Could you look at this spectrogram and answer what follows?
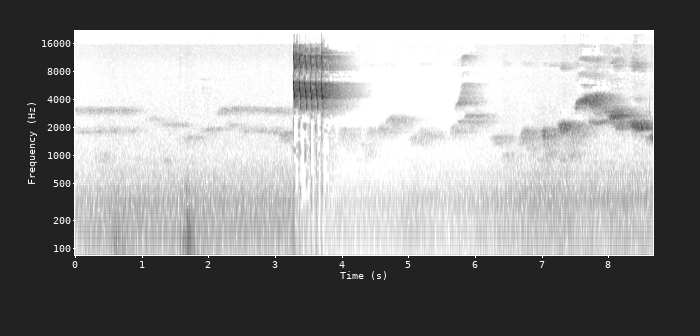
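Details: Cililin, a shooting-type master bird for training songbirds: a loud, very high rattled burst of rapid notes, a pause, then a run of varied high whistles, rising and falling.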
